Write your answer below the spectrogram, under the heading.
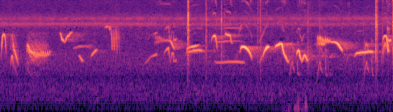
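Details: Oriental magpie-robin (kacer) in the wild, its song used as a lure for kept birds: scattered thin whistles early, then quick repeated down-slurred and up-slurred notes growing louder toward the end.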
